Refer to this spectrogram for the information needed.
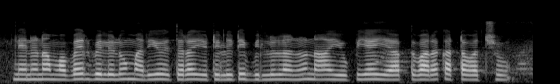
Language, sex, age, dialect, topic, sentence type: Telugu, female, 18-24, Utterandhra, banking, statement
